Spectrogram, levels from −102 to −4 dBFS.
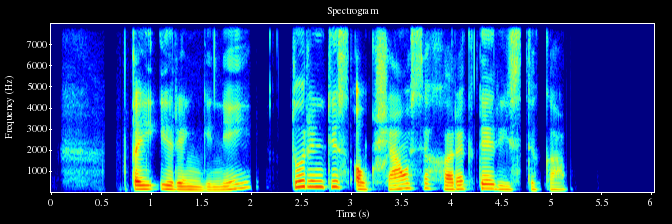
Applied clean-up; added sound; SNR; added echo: none; none; none; none.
